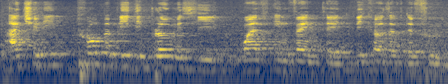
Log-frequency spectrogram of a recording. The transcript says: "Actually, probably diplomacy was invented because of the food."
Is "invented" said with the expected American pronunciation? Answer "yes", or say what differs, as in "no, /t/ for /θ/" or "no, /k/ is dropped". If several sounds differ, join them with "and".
yes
